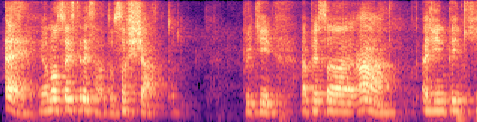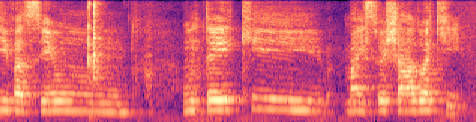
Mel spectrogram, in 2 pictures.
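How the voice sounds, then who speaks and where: A young Brazilian man chatting casually as an interview guest, an animated storyteller who acts out quotes. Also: high-pitched, unhurried. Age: young adult. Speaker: guest, singer and artist. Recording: echoey room with some background noise.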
